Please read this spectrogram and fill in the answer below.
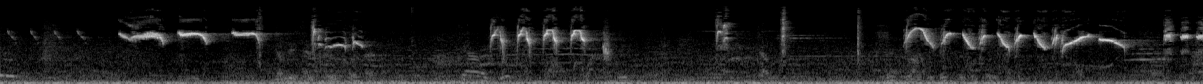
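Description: Small caged songbird singing in short whistled phrases of swooping notes, with a quick run of four notes about five seconds in and a longer rapid up-and-down warble near the end.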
